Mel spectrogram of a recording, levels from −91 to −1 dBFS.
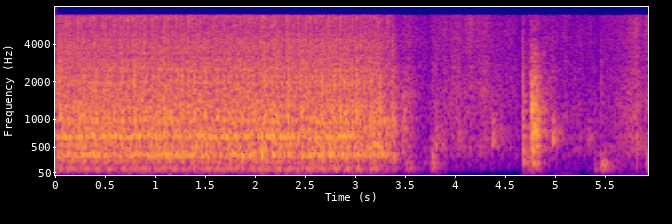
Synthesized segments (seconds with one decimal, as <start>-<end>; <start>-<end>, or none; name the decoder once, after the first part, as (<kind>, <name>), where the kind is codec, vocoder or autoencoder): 0.6-2.6 (vocoder, Vocos)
